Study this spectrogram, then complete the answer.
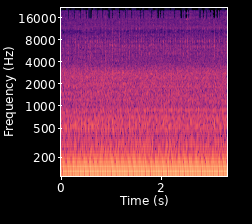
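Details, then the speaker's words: RV generator at its weekly Christmas Eve startup, about 46 degrees; the owner thinks his wrap and rubber grommets on the metal grate cut the noise, vibration and rattle. Steady, even low drone with no rattle or knock, holding speed smoothly. Normal, quiet idle. "you know that the wrap i did you know i think helped out a lot with the noise and the vibration especially with me putting those little rubber grommets on that metal grate to help keep the thing from rattling which is what you'd hear all the time"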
